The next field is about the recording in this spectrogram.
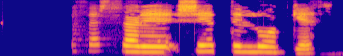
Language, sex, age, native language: Icelandic, female, 8, Icelandic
